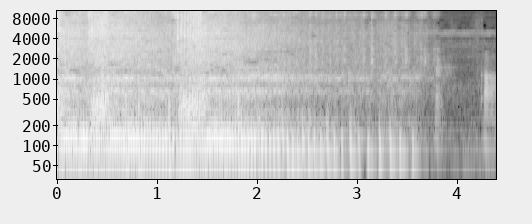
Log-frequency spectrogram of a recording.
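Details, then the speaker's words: Honda CG110 rebuilt to 125cc with 5-speed, valves not yet adjusted: revs hard and loud, then drops to choppy uneven idle around four beats a second; loud running, engine still untuned. "นี้นะครับมีเสียงดังชาวบ้านเขานะครับ"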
